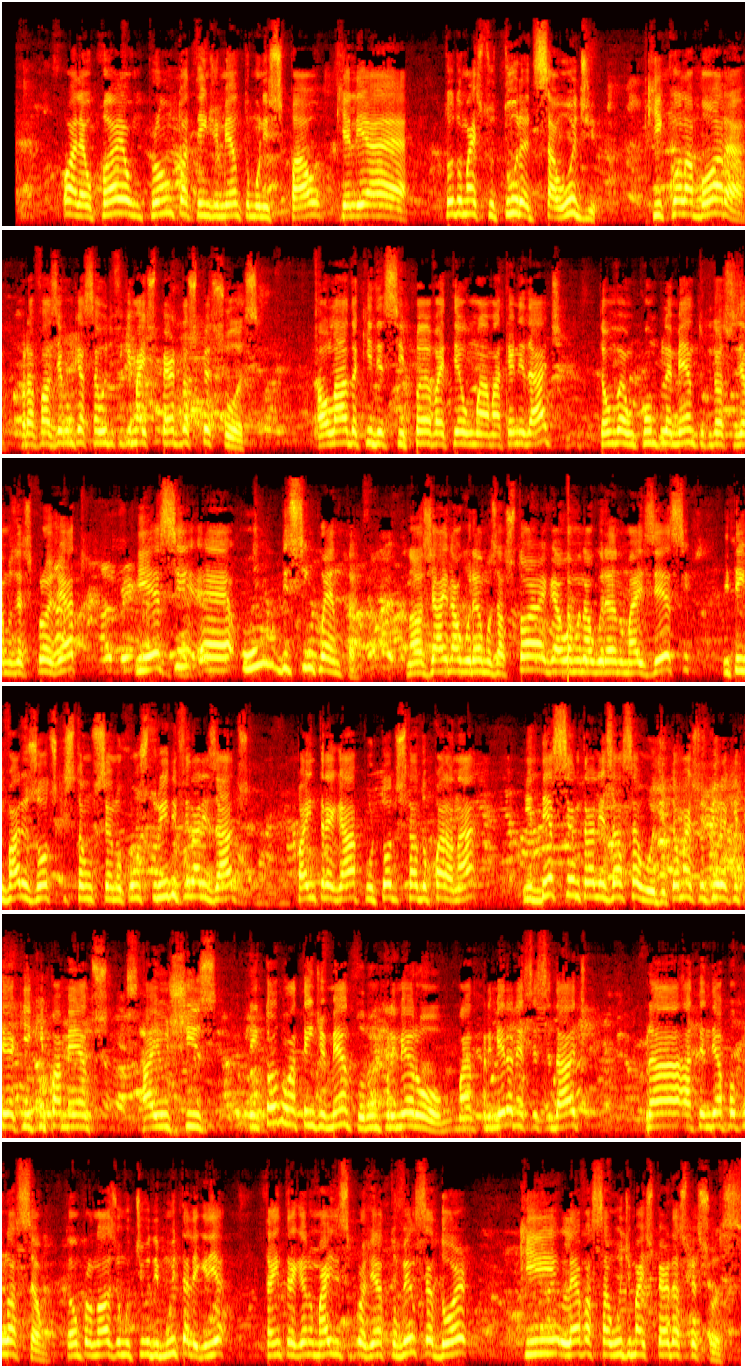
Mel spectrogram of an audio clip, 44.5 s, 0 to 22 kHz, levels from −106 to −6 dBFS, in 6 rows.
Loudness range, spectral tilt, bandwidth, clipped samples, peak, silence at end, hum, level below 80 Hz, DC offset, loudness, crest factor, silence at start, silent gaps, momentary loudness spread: 2 LU; -3.5 dB/octave; 16 kHz; under 0.1%; -8 dBFS; 0 s; none; -70 dBFS; under 0.1%; -24 LUFS; 16 dB; 0.15 s; none; 7 LU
